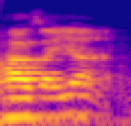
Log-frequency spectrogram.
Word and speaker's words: Hazayan: Next, we have General Mayaki Allah, spelled Ma, Ya, Ka, soft pronunciation. Then Ya, Allah, Mayak, Ya Allah. General Hazayan.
